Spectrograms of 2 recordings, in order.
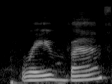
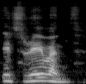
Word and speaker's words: Revanth: Ravanth, or is it Revanth? Yeah, it's Revanth.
